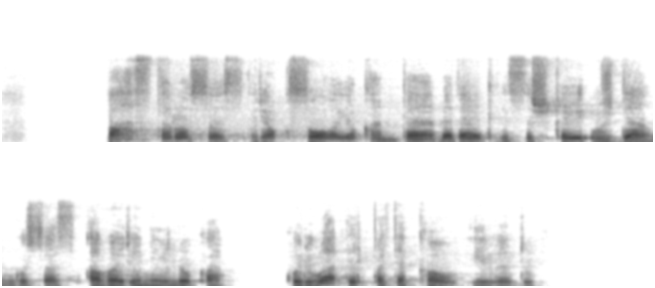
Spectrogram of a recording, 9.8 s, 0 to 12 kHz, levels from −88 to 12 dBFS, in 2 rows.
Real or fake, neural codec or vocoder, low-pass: real; none; 7.2 kHz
